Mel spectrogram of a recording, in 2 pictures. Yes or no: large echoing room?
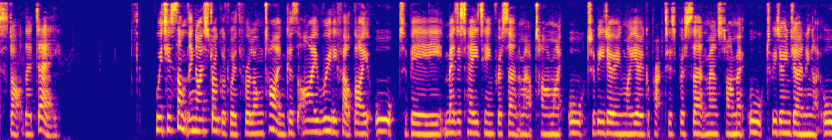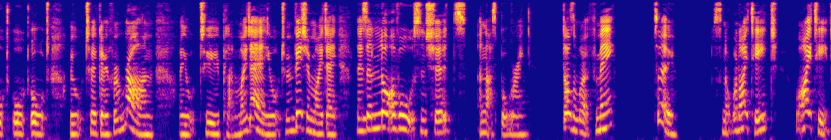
no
